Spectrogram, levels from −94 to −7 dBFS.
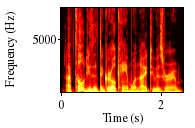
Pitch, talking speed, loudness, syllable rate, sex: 140 Hz, 320 wpm, -18 LUFS, 6.2 syllables/s, male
